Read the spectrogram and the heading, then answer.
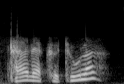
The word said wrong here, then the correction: paniculata: Oh, paniculata. Yeah, no, that's fine.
